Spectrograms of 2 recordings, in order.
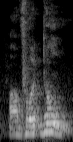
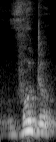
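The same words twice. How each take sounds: First: Voodoo with a nasal m-like ending, vodum. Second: Voodoo with clean oral vowels, no nasal ending; voodoo said plain. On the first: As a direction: give voodoo the nasal Fon ending, vo-dum. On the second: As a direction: say voodoo as vu-du, crisp and open. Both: Shown as a demonstration. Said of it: "Is it the word voodoo".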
